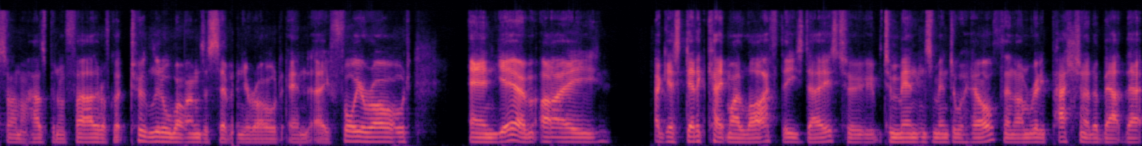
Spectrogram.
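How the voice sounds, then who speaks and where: A man with an Australian accent speaks at a fairly quick pace, his fairly low pitch held in fairly even intonation. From South Australia, Adelaide. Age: 40s. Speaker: social worker. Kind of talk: podcast interview. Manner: halting, many repetitions and fillers.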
